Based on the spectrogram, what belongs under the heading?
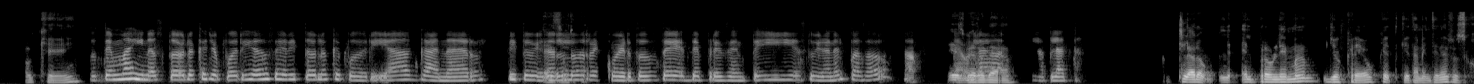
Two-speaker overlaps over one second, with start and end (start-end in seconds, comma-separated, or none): none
